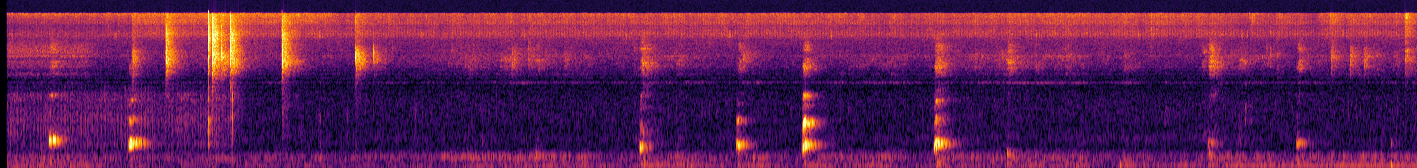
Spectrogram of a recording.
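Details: A sleeping dachshund gives brief, squeaky whimpers and tiny muffled yips, scattered irregularly with quiet pauses, amid a few soft clicks and rustles in a quiet indoor room.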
